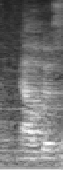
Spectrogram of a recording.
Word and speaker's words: Algo Sincera: It is the Algo Sincera. Algo Sincera. Did I pronounce that? You did.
